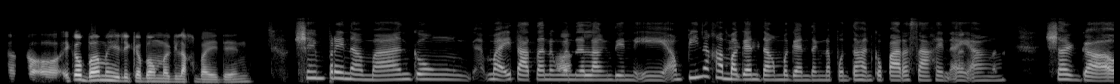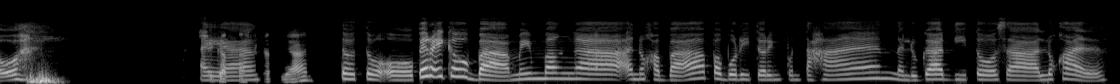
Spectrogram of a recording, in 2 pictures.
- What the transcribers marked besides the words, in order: distorted speech; wind; blowing; sniff
- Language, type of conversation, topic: Filipino, unstructured, Ano ang pinaka-kakaibang tanawin na nakita mo sa iyong mga paglalakbay?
